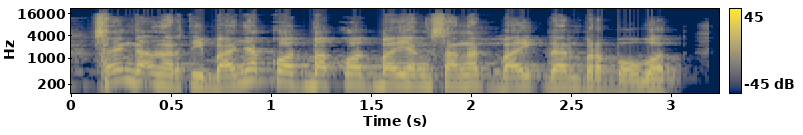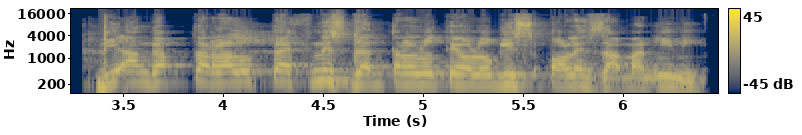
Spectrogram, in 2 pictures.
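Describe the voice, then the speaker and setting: A man's voice: sits high, lively intonation, fairly quick. A male pastor preaching a sermon, conversational and emphatic, acting out little dialogues with the congregation. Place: church.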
